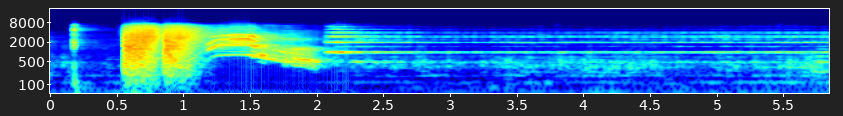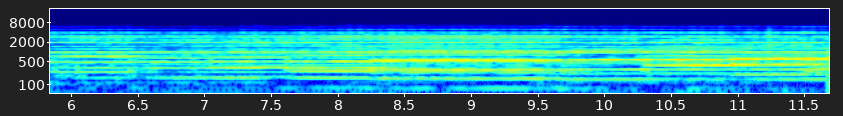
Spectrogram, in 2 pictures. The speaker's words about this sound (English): The shots missed Claire. They missed me. They were, after all, shots in the dark.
